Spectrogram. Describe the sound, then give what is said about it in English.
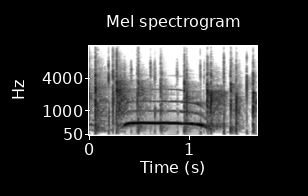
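An audience claps for the Little Rock Nine in a quick, dense burst of sharp hand strikes lasting under two seconds, while a single voice holds a steady cheering note through the middle of the applause. “Little Rock Nine, you're getting the big clap.”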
